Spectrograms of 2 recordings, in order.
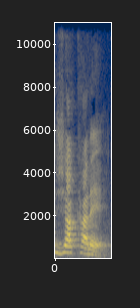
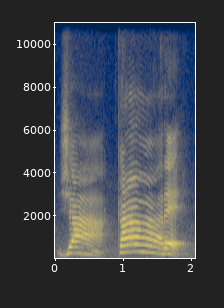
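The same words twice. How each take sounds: First: Said in the usual way. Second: "Jacaré" very slow, stretched out as ja, ca, ré; "Jacaré" pulled apart into three long beats; split into syllables. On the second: Shown as a demonstration. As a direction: draw out each syllable of "Jacaré" for counting. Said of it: "dividindo essas palavras em sílabas".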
